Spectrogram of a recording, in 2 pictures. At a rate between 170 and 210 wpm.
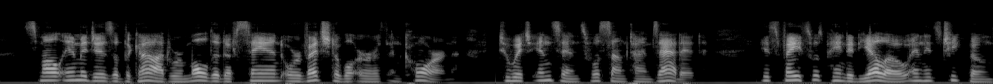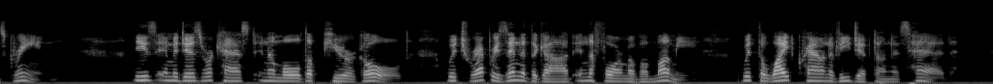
Yes: average, 180 wpm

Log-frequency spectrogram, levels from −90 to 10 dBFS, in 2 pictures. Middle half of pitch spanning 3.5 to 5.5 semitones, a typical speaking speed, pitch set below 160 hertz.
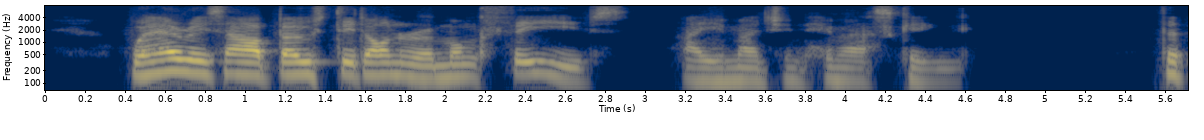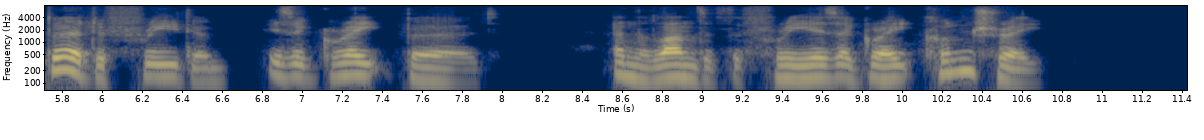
Yes: average, 5.1 semitones; average, 150 wpm; medium, 140 Hz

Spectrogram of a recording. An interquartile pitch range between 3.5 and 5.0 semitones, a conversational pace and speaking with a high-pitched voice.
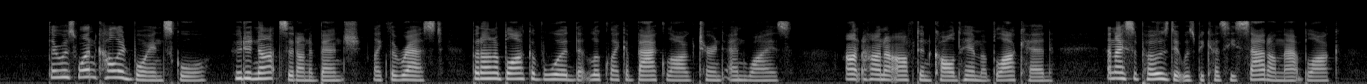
No: average, 3.9 semitones; fast, 210 wpm; high, 210 Hz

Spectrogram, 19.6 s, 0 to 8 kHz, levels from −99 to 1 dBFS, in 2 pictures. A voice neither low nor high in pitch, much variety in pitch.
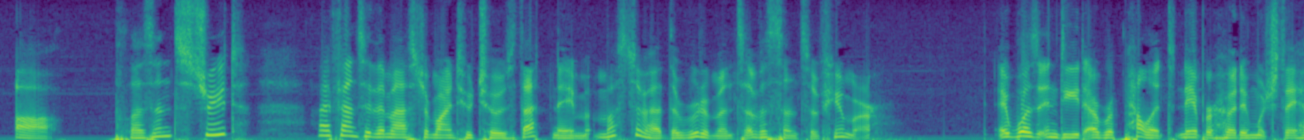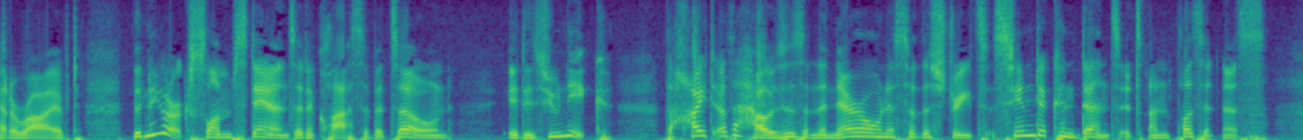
Yes: medium, 170 Hz; wide, 6.2 semitones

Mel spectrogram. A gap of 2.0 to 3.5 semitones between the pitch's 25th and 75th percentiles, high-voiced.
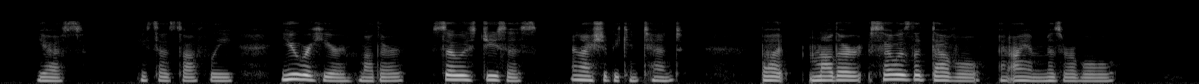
No: average, 3.1 semitones; medium, 180 Hz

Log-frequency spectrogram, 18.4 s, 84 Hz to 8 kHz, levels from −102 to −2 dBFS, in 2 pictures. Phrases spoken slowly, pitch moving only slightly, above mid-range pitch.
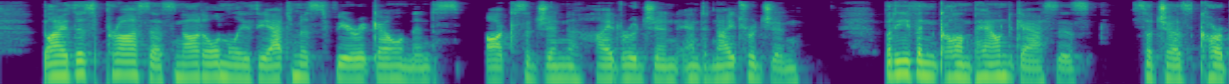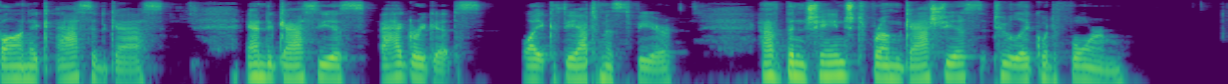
No: slow, 115 wpm; narrow, 2.2 semitones; low, 115 Hz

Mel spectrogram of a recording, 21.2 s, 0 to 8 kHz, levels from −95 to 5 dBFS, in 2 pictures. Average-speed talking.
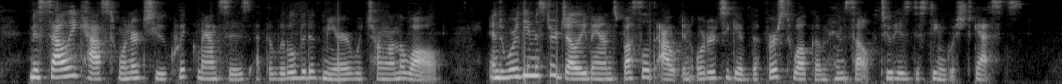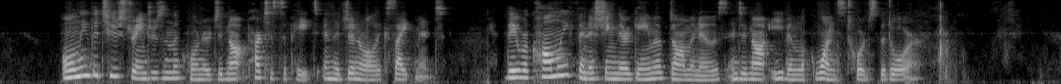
Yes: average, 190 wpm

